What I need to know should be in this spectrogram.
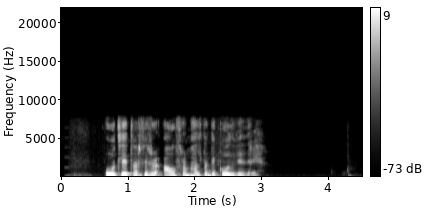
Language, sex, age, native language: Icelandic, female, 50-59, Icelandic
